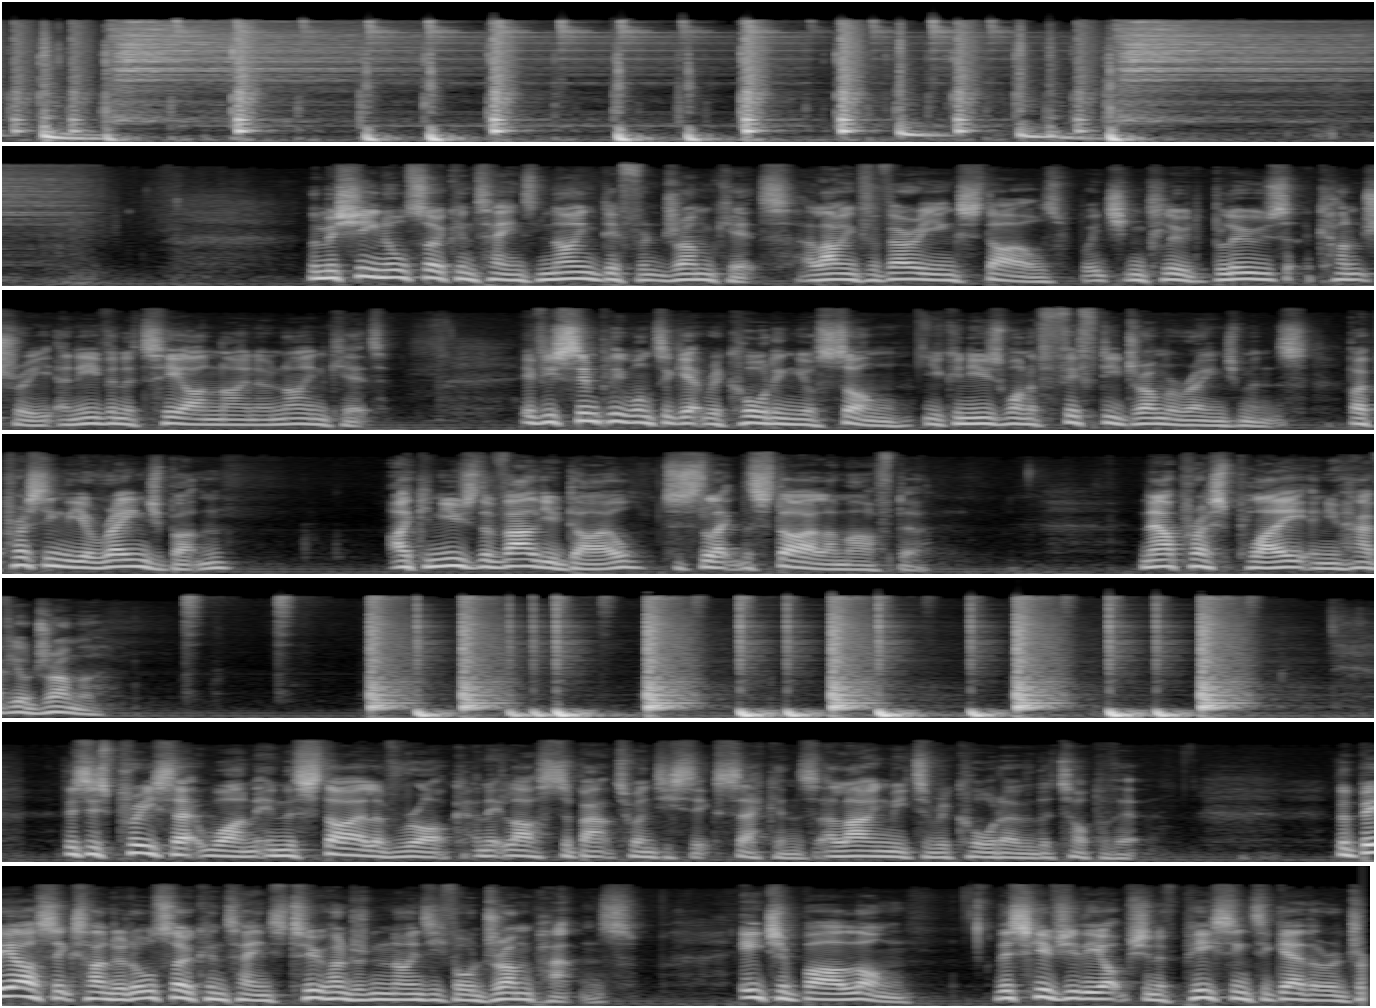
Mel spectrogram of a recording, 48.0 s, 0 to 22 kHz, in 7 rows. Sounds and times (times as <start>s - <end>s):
Drum machine: 0.0s - 7.2s, 28.4s - 34.1s
Speech: 8.4s - 15.7s, 16.4s - 21.8s, 22.6s - 25.4s, 26.3s - 28.1s, 34.6s - 40.1s, 41.0s - 48.0s.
